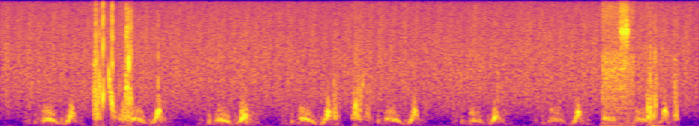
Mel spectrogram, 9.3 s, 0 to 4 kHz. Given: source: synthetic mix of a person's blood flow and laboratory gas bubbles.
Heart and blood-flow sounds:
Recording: Doppler ultrasound of blood flow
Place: precordium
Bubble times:
1.23-1.80 s: bubbles
4.44-4.53 s: bubbles
4.69-4.96 s: bubbles
8.02-8.47 s: bubbles
8.60-8.78 s: bubbles
8.97-9.06 s: bubbles
From the record:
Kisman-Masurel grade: 233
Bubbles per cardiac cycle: several, 3 to 8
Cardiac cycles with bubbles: 50 to 99%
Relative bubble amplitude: loud (0.450 to 0.775)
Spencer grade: 3 (all of the cardiac periods contain showers or single bubble signals, but not dominating or overriding the cardiac motion signals)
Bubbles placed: only in the low amplitude regions of the cardiac cycle

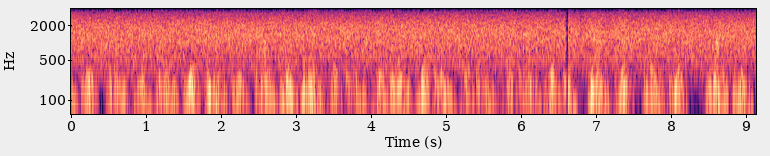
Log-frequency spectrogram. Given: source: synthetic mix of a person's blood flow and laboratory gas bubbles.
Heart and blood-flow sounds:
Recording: Doppler ultrasound of blood flow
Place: precordium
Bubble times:
3.21-3.32 s: bubbles
From the record:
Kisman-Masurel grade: 112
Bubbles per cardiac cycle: 1 to 2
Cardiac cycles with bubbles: 1 to 10%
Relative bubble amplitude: moderate (0.250 to 0.450)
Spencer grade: 1 (occasional bubble signal discernible with the cardiac motion signal, with majority of cardiac periods free of bubbles)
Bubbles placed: only in the low amplitude regions of the cardiac cycle

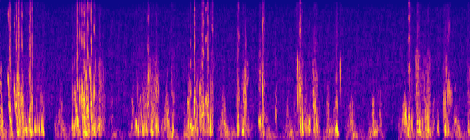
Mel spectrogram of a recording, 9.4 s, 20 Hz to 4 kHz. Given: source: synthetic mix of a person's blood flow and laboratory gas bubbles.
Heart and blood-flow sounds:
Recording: Doppler ultrasound of blood flow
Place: precordium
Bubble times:
0.12-0.90 s: bubbles
1.42-2.10 s: bubbles
2.69-3.21 s: bubbles
3.40-3.52 s: bubbles
3.74-4.28 s: bubbles
4.71-4.96 s: bubbles
5.16-5.29 s: bubbles
5.49-5.54 s: bubbles
5.91-6.39 s: bubbles
6.67-6.83 s: bubbles
8.12-8.61 s: bubbles
8.72-8.79 s: bubbles
8.84-9.04 s: bubbles
9.34-9.42 s: bubbles
From the record:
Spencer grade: 3 (all of the cardiac periods contain showers or single bubble signals, but not dominating or overriding the cardiac motion signals)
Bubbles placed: only in the low amplitude regions of the cardiac cycle

